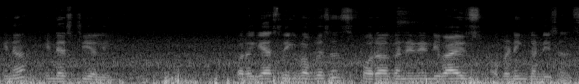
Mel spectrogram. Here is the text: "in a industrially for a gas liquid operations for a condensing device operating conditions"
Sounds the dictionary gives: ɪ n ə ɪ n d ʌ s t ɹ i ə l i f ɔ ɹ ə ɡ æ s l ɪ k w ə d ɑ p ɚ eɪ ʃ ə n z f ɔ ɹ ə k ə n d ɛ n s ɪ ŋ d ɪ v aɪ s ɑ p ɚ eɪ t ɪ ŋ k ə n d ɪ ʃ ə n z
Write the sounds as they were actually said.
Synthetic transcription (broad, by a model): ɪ n ə ɪ n d ʌ s t ɹ i ə l i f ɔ ɹ ə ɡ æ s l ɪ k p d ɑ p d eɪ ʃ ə n s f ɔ ɹ ə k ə n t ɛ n ɪ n d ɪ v aɪ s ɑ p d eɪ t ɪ ŋ k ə n d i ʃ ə n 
